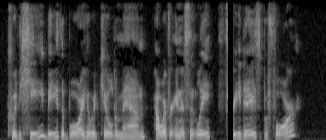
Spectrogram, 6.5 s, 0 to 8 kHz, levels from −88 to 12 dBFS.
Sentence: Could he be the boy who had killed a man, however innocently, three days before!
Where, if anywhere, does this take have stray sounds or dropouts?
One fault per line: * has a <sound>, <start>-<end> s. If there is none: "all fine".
* has a dropout, 4.6-4.7 s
